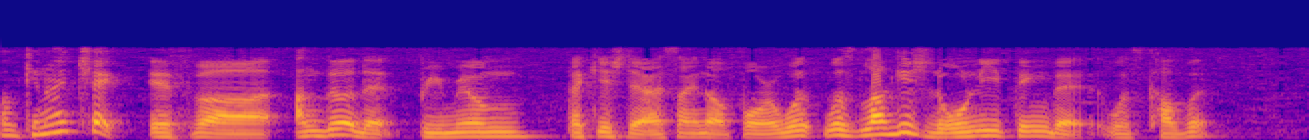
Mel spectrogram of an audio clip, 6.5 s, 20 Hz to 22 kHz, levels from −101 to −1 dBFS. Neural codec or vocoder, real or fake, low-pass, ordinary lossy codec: none; real; 5.4 kHz; none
